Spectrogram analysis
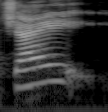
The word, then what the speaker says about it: jumeaux: Well, if I'm saying it right, it's spelled. Yeah. Spelled. It's Jumeaux.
